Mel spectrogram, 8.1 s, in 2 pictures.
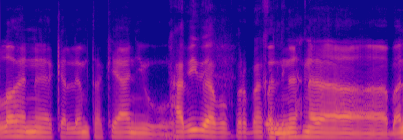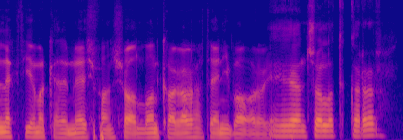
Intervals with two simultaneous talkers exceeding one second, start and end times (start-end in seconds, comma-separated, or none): none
